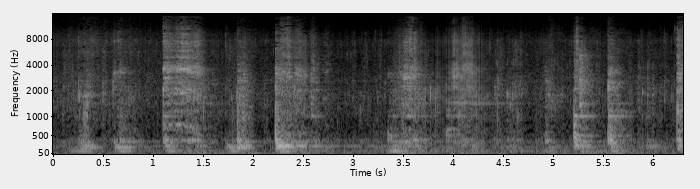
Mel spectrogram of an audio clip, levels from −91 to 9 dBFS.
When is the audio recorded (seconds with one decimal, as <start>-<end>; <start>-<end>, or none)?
0.0-3.8; 4.4-6.3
